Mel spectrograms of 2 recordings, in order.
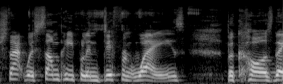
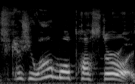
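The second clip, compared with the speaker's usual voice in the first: hushed, secretive half-whisper; 3 semitones higher, 5 dB quieter than usual. Retelling what a friend says like a secret: imitating a half-whisper. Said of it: "She kinda whispers it like it's a secret".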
